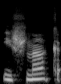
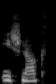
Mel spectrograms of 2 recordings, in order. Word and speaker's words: Uisneach: fire Festival uh at ishnuk I'm hoping to pronounce it right I've had pronounced ishnak and ishnok but uh the Irish people I heard them pronounce the ishnock so that's what I'm going for and it was really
